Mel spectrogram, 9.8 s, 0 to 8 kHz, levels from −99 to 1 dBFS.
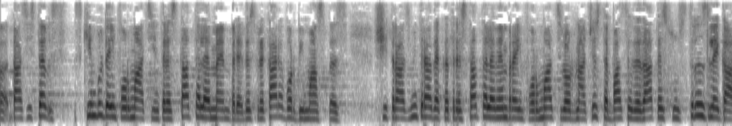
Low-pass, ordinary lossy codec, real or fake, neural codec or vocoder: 7.2 kHz; none; real; none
